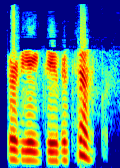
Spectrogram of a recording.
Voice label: Sheriff Central, scanner audio trunk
